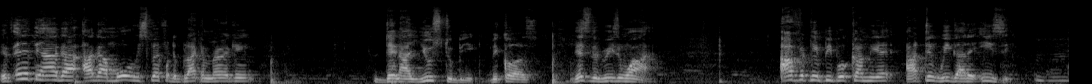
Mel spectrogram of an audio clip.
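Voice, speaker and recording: The pace is fairly quick and the intonation lively. Long pauses come often. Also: man. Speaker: uncle of the host.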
